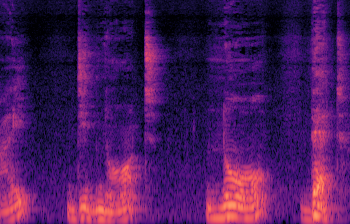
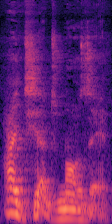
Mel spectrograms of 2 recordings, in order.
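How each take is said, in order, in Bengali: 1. 'Did not' দুটো পূর্ণ শব্দ হিসেবে বলা হয়। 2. 'Did not' এক শব্দে সংকুচিত হয়ে যায়। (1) "বিদেশিরা কি এভাবে বলবে? না" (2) "বিদেশিরা বলবে আই ডিডন্ট নো দ্যাট"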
